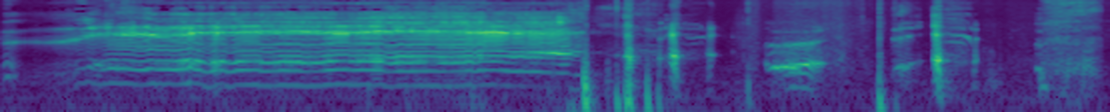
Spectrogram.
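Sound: repeated coughing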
